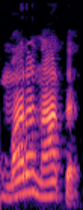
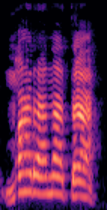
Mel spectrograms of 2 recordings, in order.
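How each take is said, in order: First: The stress is on the second-to-last syllable. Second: The stress is on the last syllable. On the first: This is how evangelical Protestants say it. "como dizem os evangélicos, protestantes, com a tônica na penúltima sílaba" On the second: This is how Catholics say it. "como dizem os católicos, como nós dizemos, com a tônica na última sílaba"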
